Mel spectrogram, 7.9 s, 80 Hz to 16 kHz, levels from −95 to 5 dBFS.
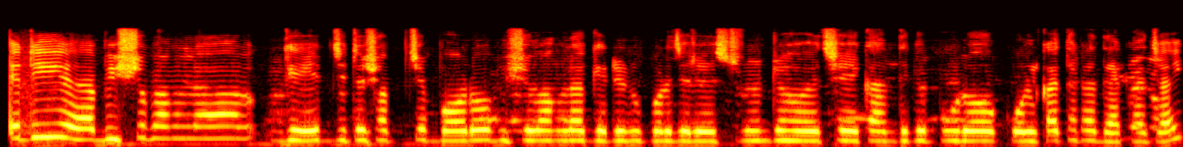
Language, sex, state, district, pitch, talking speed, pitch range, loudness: Bengali, female, West Bengal, North 24 Parganas, 240 Hz, 175 wpm, 235-255 Hz, -13 LUFS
